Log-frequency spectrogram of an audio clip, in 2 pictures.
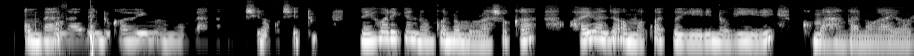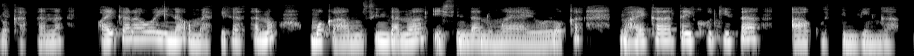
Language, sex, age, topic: Oshiwambo, female, 18-24, finance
